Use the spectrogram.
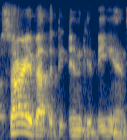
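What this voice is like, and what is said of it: Quentin Tarantino impression. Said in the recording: “I'm doing it in Tarantino voice.”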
